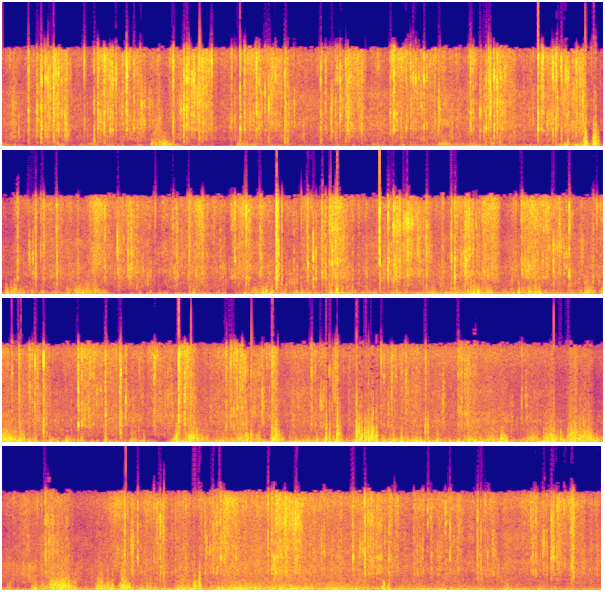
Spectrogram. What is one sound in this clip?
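Strong wind buffets the microphone outdoors in loud gusts.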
